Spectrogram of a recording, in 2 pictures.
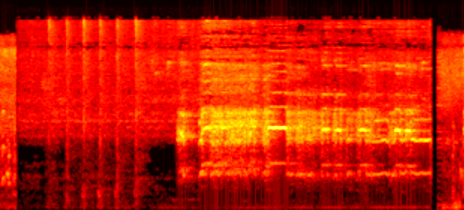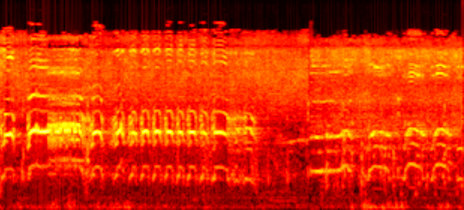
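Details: Kukuak Balenggek singing rooster of Minangkabau, prized for its layered, tiered crow starting from four syllables; after a quiet start, loud crows with repeated wavering stepped notes, cut between two takes, with some background noise.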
